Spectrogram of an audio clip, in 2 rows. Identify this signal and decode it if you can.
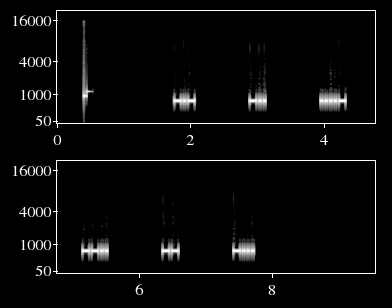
Morse code, heard as a keyed tone, about 36 wpm, spaced as for 10 wpm, 700 Hz. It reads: KD4ZMB
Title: USA Call Signs - 6 Characters - 8x Character Spacing - 35wpm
